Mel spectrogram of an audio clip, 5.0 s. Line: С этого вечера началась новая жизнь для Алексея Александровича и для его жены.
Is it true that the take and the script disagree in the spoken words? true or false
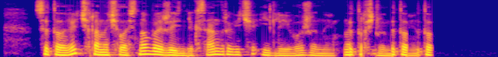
true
